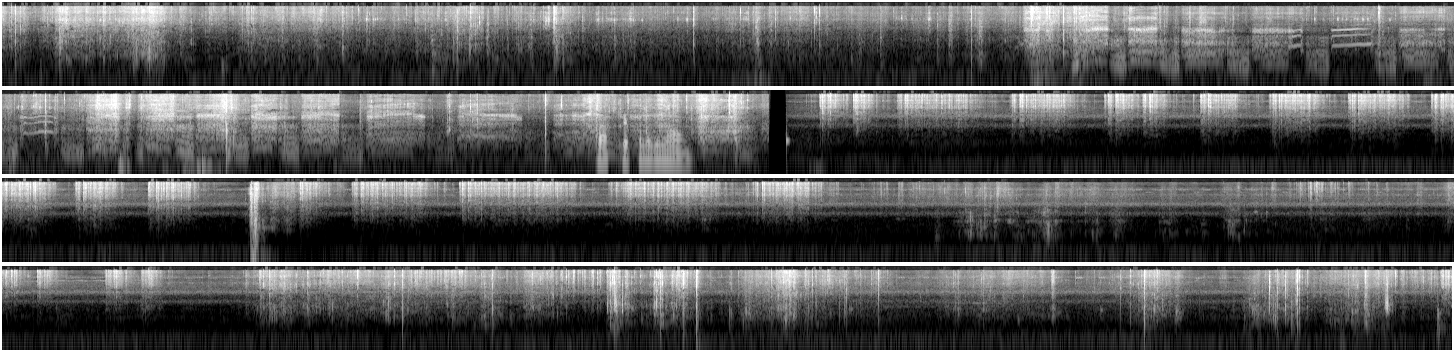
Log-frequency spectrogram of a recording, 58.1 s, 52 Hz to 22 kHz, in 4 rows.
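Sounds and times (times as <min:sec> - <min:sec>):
sharp click: 0:31.5 - 0:31.8.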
